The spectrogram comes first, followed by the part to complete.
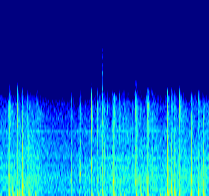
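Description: Typing on a computer keyboard: a quick run of key clicks, a pause of about half a second just before a second in, then more scattered keystrokes that come closer together towards the end.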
